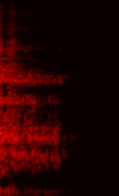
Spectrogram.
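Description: A slow, deep exhale, one long soft breath heard close and alone, trailing off into silence.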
